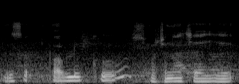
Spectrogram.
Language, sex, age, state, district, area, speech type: Hindi, male, 45-60, Bihar, Vaishali, urban, spontaneous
